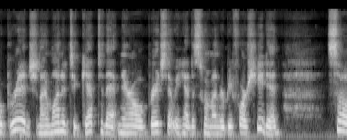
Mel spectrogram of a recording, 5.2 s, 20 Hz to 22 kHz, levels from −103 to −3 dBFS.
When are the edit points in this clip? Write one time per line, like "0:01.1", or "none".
none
